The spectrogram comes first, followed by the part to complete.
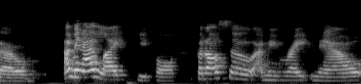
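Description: A woman's bright, sharp tone at a very slow pace, with ordinary pitch variation. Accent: American. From Denver, Colorado. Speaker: stand-up comedian. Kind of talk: casual chat.

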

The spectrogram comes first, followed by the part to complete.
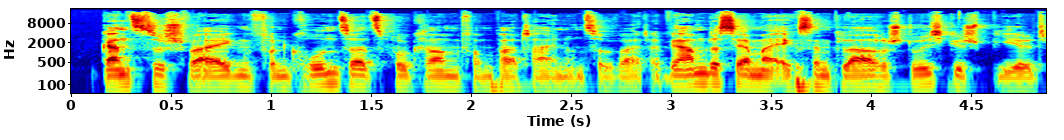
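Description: The man's voice sits very deep and low in pitch. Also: very clean recording, silent background. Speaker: podcast host. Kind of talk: casual discussion.

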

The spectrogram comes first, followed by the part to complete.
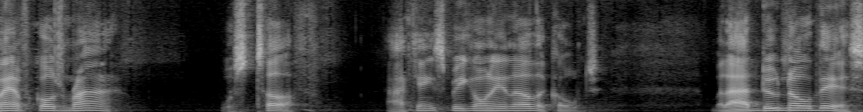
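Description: On a very clean recording with a silent background, a man with a fairly high pitch speaks at a fairly slow pace. His intonation is lively, with long, frequent pauses. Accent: Alabama. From US South, Phenix City, Alabama. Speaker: mayor and former football player. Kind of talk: interview testimony. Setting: studio.

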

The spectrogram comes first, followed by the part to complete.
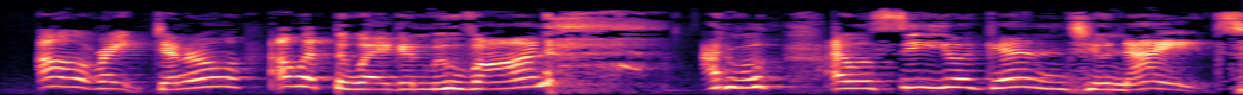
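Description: A woman's put-on, robotic character voice, high-pitched and at a fairly slow pace

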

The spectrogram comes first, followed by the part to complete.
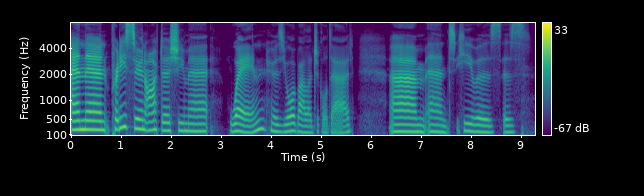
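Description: Medium-pitched woman's voice on a very clean recording with a silent background. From South Africa. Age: 30s. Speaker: hairstylist. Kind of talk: casual chat.

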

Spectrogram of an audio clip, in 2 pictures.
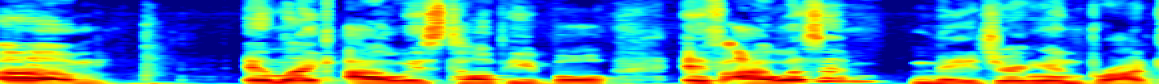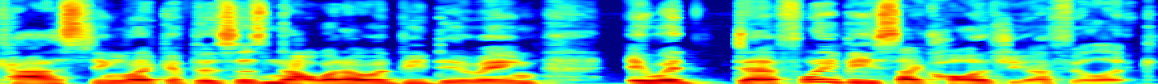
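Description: A woman with an American accent speaks fairly quickly at a high pitch, her pitch varying in an ordinary way. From Kentucky, Bowling Green. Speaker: podcast host. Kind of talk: casual monologue. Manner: animated.

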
